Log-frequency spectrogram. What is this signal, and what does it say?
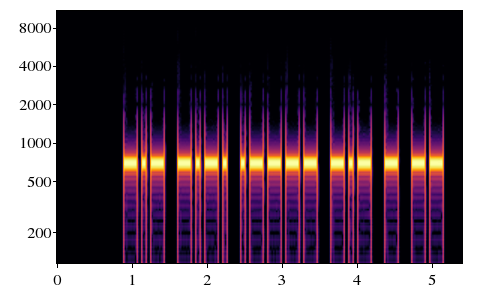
Morse code, heard as a keyed tone, about 20 wpm, 700 Hz. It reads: KC1KTM
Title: USA Call Signs 20wpm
